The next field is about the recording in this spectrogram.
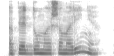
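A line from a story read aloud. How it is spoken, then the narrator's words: Sighing. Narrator (Russian): вздохнул он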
